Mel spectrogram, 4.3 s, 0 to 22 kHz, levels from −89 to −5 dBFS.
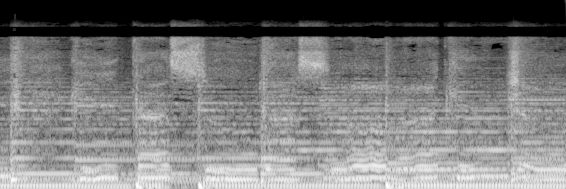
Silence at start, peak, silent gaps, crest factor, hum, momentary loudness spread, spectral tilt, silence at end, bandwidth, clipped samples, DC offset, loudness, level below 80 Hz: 0 s; 0 dBFS; none; 10 dB; none; 2 LU; -5 dB/octave; 0 s; 13.5 kHz; under 0.1%; under 0.1%; -12 LUFS; -18 dBFS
